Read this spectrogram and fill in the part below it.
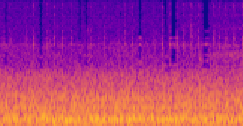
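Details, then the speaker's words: Loud tire noise while cruising, heard from a mic on the sun visor inside the vehicle: a steady low roar with a droning mid-low hum; the cause is not stated. "I don't know if you can hear the tire noise is bad now"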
